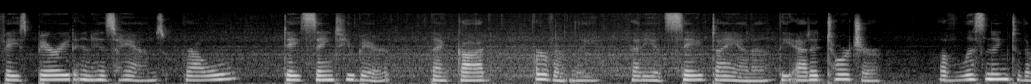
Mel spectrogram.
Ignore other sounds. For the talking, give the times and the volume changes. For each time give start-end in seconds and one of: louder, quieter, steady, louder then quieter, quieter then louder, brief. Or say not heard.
0.0-10.2 steady.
